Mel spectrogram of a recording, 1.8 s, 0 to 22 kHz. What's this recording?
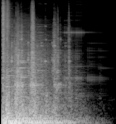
Sound effects > Other
Sound Design Elements Impact SFX PS 084
strike, rumble, percussive, game, impact, design, smash, sharp, cinematic, transient, heavy, blunt, collision, thudbang, effects, shockwave, audio, force, hard, sound, power, sfx, explosion, hit, crash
